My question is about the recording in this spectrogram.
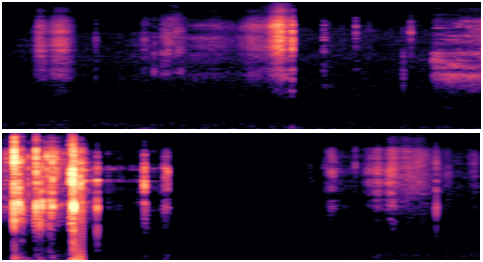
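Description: Rustling and scraping of riding gloves and gear close to the microphone as the rider handles his fallen Kawasaki motorcycle, with a short burst of clattering knocks a little over three seconds in, the loudest moment.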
